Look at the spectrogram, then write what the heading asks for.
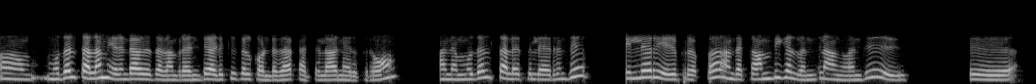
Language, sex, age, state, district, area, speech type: Tamil, female, 30-45, Tamil Nadu, Kanchipuram, urban, conversation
